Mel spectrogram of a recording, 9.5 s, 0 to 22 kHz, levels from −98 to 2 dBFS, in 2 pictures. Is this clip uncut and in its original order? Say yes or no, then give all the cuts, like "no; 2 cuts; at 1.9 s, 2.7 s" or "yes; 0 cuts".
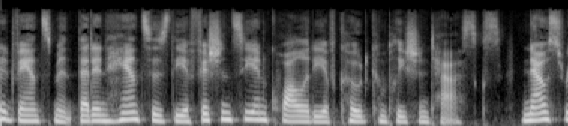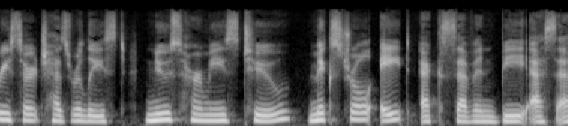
no; 3 cuts; at 4.3 s, 5.9 s, 7.2 s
